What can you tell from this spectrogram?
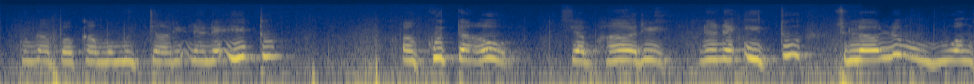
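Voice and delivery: a lightly put-on villager voice, curious and concerned; voiced villager. Villager asking Muhammad why he seeks the old woman, concerned. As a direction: question him like a worried neighbour.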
